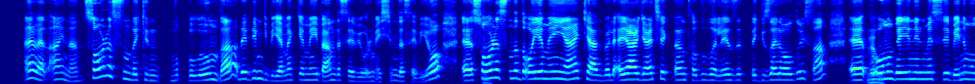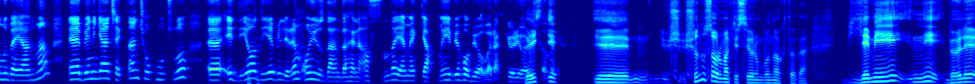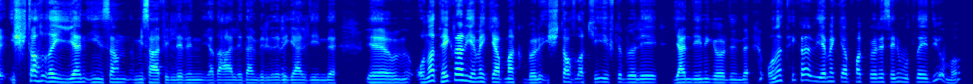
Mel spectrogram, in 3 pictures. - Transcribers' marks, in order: other background noise
- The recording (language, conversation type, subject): Turkish, podcast, Yemek yapmayı bir hobi olarak görüyor musun ve en sevdiğin yemek hangisi?
- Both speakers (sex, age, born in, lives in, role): female, 30-34, Turkey, Netherlands, guest; male, 55-59, Turkey, Spain, host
